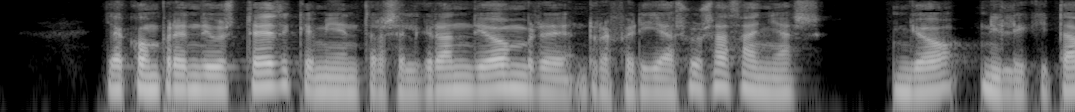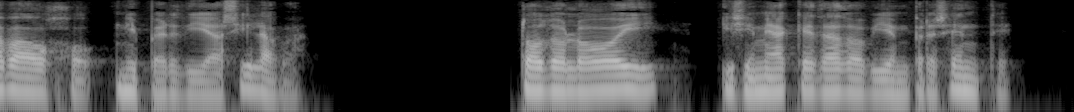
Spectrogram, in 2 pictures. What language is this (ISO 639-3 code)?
spa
